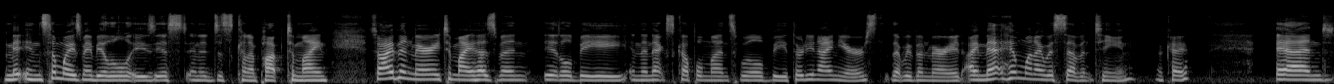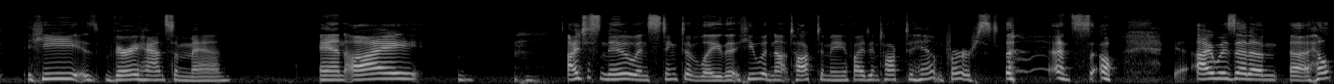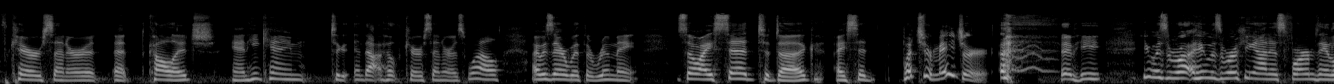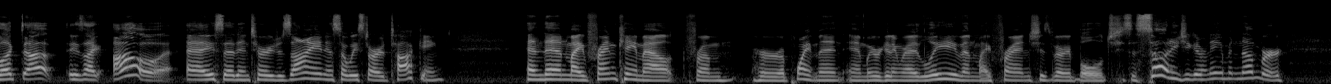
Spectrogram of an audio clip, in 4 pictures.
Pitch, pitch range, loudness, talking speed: 215 Hz, 195-245 Hz, -30 LUFS, 190 wpm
